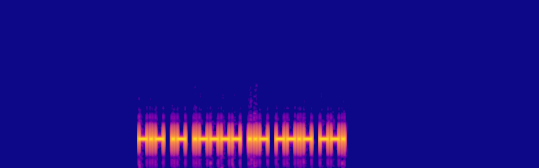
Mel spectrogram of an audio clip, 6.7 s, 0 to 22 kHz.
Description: Morse code, heard as a keyed tone, about 36 wpm, 700 Hz. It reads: KA1UQG
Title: USA Call Signs - 6 Characters - Repeated 3x - 35wpm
